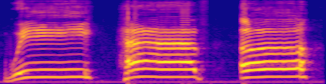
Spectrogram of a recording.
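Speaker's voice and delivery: high, loud, stretched-out winner cry; shouted announcement. Real, not acted. Host announcing the giveaway winner, loud shout. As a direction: belt it like a game show host.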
